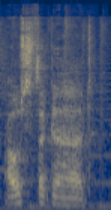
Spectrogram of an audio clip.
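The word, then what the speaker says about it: Østergaard: in that teamwork and Anders austergard I believe that that's how you pronounce that o as a or sound not an o sound but Jonathan here in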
